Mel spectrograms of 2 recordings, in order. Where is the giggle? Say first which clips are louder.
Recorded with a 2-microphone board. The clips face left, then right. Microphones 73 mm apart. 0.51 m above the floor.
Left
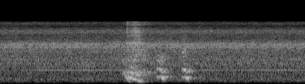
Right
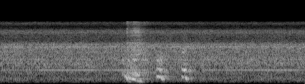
Right 3 dB; 35° right (ahead or behind), 1.3 m.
